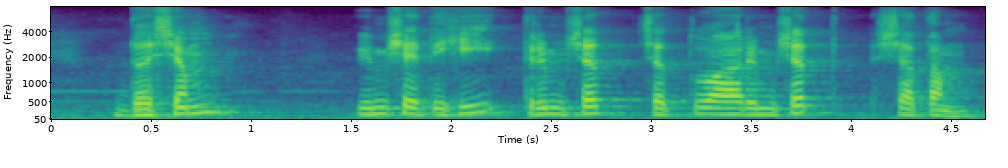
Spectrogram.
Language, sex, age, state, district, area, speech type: Sanskrit, male, 18-30, Karnataka, Vijayanagara, urban, spontaneous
